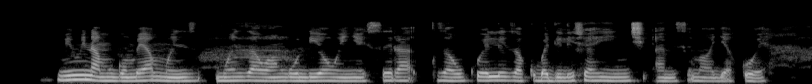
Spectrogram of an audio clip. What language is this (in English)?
Swahili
